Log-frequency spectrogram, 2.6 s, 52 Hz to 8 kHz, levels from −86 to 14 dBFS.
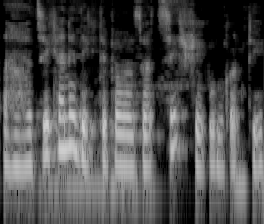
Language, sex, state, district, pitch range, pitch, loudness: Bengali, female, West Bengal, Dakshin Dinajpur, 195-285 Hz, 205 Hz, -18 LUFS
